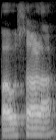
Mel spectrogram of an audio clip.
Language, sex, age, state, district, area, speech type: Marathi, male, 45-60, Maharashtra, Buldhana, rural, spontaneous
